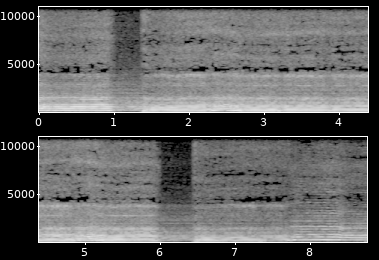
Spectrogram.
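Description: Closing music: a solo voice chanting long held notes with short wavering ornaments, breaking off briefly twice.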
